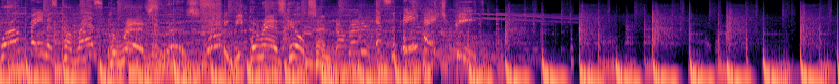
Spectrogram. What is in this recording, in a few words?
Podcast Ident; PHP; Icarus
